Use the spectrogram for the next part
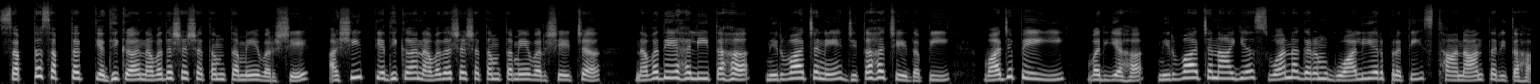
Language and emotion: Sanskrit, neutral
